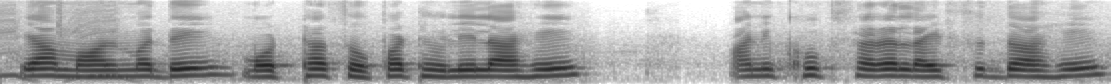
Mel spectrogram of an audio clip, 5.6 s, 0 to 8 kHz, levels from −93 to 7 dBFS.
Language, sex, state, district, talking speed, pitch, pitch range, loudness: Marathi, female, Maharashtra, Washim, 140 wpm, 195 Hz, 185-210 Hz, -15 LUFS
